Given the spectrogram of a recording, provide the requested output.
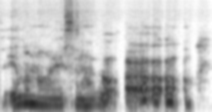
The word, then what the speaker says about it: Illinois: If we're around a lot of people, I might say, hey, if the S is silent, don't you?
